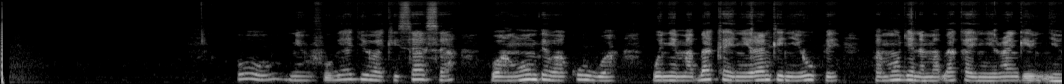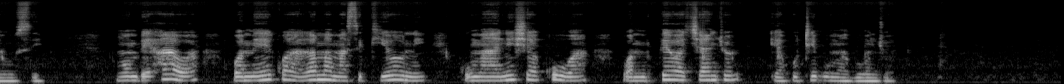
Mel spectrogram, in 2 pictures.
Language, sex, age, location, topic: Swahili, female, 18-24, Dar es Salaam, agriculture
